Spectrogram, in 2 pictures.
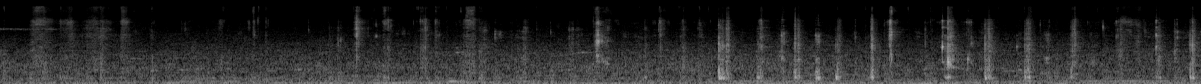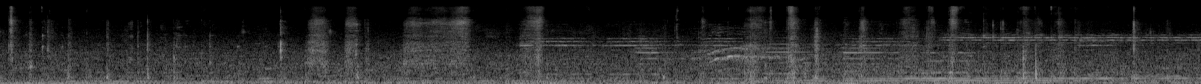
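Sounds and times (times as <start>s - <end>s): person chewing leafy vegetables: 0.3s - 17.6s, 18.3s - 24.0s
wet mouth clicks and smacks: 1.0s - 16.7s.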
